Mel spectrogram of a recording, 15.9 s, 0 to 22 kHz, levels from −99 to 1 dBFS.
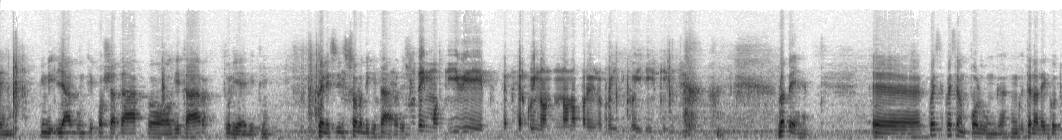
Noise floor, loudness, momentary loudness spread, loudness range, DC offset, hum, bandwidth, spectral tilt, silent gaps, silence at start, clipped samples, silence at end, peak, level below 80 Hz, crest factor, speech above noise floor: -42 dBFS; -20 LUFS; 13 LU; 5 LU; under 0.1%; none; 9.2 kHz; -7 dB/octave; none; 0 s; under 0.1%; 0 s; -2 dBFS; -54 dBFS; 20 dB; 22 dB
